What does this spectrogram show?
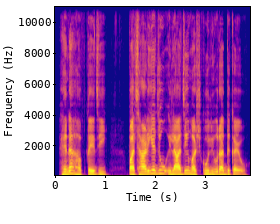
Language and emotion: Sindhi, neutral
